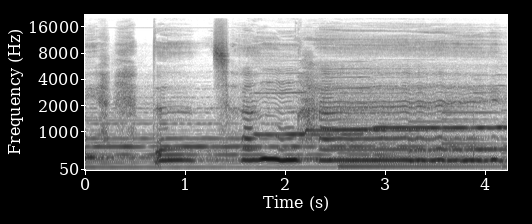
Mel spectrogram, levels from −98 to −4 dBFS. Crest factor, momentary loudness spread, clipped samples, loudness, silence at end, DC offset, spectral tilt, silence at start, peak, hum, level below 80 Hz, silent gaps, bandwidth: 12 dB; 12 LU; under 0.1%; -21 LUFS; 0 s; under 0.1%; -5 dB/octave; 0 s; -8 dBFS; none; -68 dBFS; none; 16 kHz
